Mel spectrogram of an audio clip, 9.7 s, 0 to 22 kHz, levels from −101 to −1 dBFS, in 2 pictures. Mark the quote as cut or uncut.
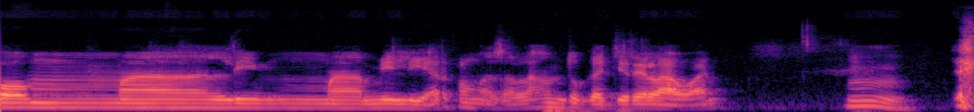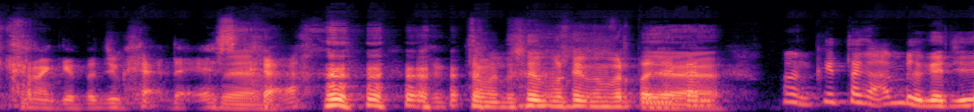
uncut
